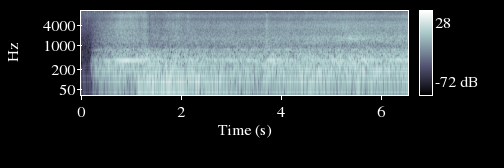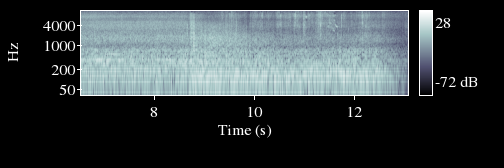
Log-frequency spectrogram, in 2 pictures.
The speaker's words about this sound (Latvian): Jā, un jāpiebilst, ka tas ilga, patiešām ilgi vairākas stundas, ik pa brīdim ir dzirdami šeit tālāk un tuvāk šie šāvieni, tā ka bija ļoti nemierīgi un ļoti trauksmaini,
